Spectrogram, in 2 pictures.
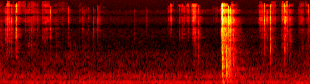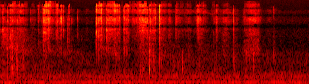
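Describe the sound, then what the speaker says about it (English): A single sharp, close scissor snip trims the edge of washi tape on a junk journal cover, with faint paper rustles and light handling afterward in a quiet room. "Let me trim the edge too."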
